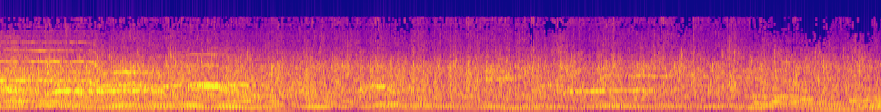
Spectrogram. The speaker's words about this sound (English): Come on, keep clapping. Keep clapping for them. No, you are not clapping as much as I expected. Come on.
